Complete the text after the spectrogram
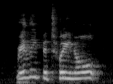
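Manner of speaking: put-on Southern accent slipping in. Voicing a character in a game, slipping into an accidental southern accent. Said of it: "I don't know what accent just came out of my mouth".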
